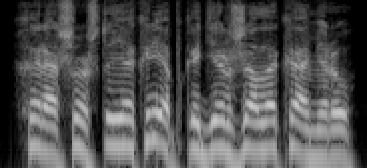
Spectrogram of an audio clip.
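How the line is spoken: Grumbling. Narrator (Russian): пробурчала та

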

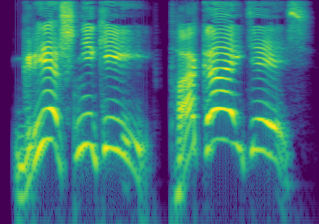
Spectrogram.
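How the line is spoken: Wild howling voice. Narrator (Russian): Дурным голосом взвыл бывший бог

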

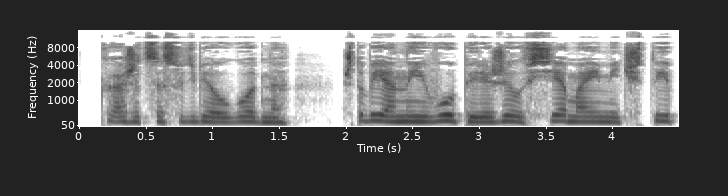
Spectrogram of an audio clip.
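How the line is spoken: Hoarse rasp. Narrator (Russian): прохрипел он

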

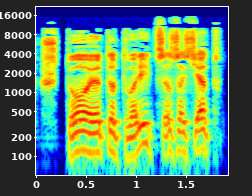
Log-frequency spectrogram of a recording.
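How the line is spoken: Stern. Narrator (Russian): спросил он строго

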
